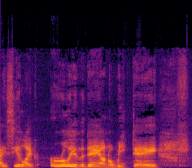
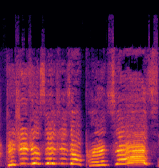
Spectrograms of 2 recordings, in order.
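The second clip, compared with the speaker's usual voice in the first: put-on very high, loud squeaky child voice; little kid voice; 6 dB louder than usual. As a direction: mimic a loud nosy kid in the theater. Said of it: "the little kid behind me is like".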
